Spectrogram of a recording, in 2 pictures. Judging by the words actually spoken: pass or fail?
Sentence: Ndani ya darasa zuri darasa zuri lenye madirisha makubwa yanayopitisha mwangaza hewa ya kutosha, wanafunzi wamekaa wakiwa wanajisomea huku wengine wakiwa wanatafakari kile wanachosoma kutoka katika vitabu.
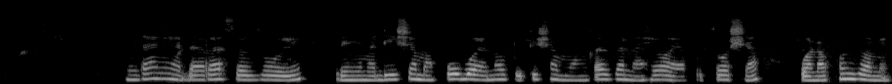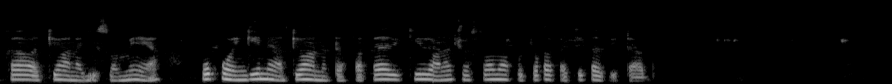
fail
